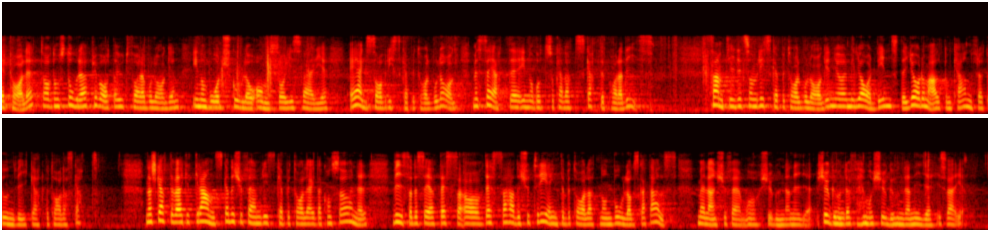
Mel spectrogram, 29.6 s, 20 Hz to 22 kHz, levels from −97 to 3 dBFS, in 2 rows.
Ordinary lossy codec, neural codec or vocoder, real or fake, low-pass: none; none; real; 7.2 kHz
